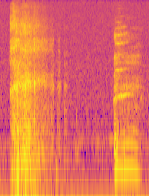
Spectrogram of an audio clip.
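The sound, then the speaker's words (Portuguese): A person uses their voice to imitate a dial-up modem connecting to the internet: a harsh, hissing screech, a few short clicks, then a brief steady buzzing tone. “É o barulho da internet conectando.”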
